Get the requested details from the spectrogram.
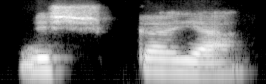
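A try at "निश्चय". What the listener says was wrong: So here C is never pronounced as a K, it's always a cha, right? Nishchaya.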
